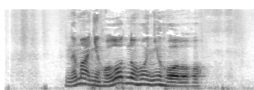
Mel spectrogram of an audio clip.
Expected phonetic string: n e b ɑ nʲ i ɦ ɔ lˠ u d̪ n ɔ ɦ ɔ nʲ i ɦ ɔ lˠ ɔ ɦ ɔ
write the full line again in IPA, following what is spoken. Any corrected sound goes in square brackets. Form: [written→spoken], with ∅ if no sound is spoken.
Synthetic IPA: n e [b→m] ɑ nʲ i ɦ ɔ lˠ [u→ɔ] d̪ n ɔ ɦ ɔ nʲ i ɦ ɔ lˠ ɔ ɦ ɔ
